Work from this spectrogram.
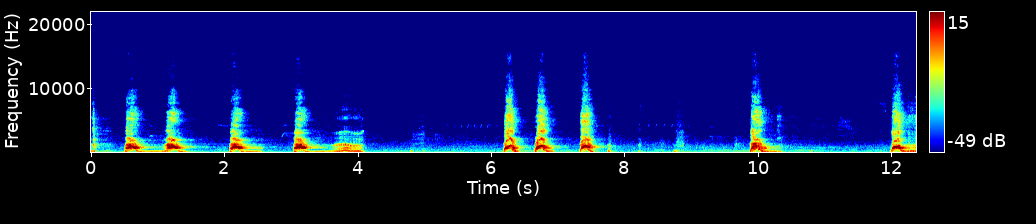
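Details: Miniature schnauzer barking while hunting a chipmunk: sharp, bright barks in pairs and short bursts, separated by quiet gaps, with a steady low hum underneath.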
